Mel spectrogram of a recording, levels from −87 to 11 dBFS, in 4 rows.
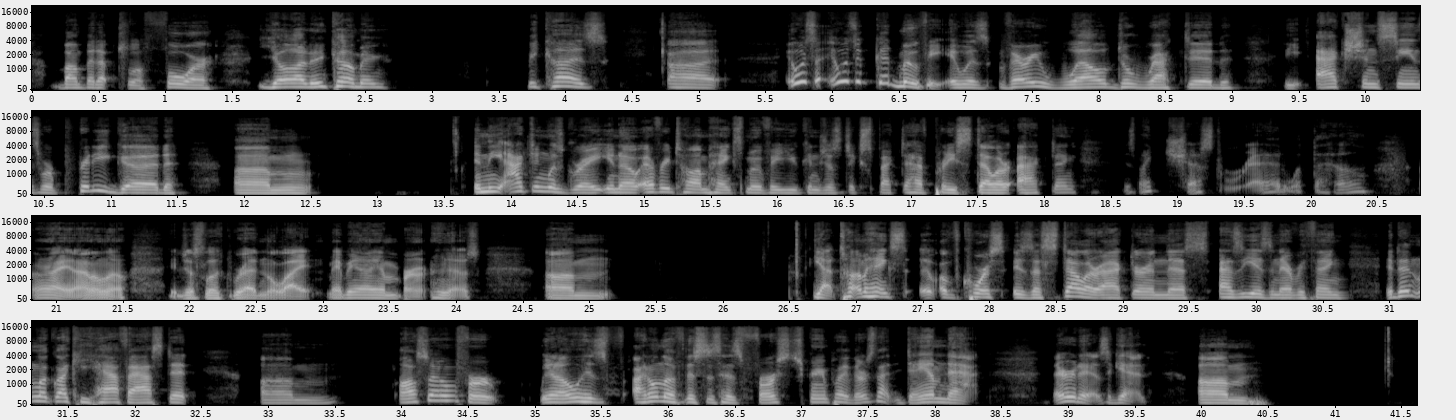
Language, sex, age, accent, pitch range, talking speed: English, male, 20-39, American, 135-185 Hz, 175 wpm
